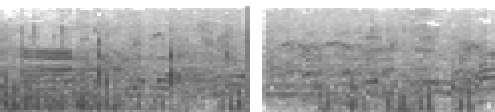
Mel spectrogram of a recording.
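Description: Several voices shouting and calling across an outdoor football pitch, with a couple of short knocks. The sound cuts out abruptly just past a second in.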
